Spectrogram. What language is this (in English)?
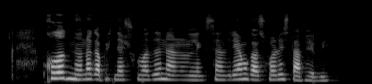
Georgian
